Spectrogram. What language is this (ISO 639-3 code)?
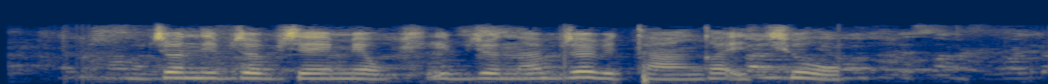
kin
